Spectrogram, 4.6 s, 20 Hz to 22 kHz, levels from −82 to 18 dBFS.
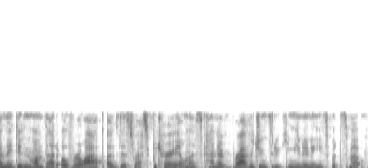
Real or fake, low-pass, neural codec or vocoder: fake; 7.2 kHz; vocoder, 22.05 kHz, 80 mel bands, HiFi-GAN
